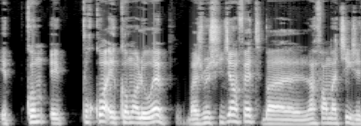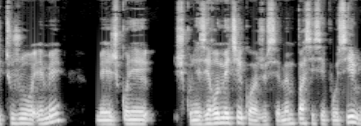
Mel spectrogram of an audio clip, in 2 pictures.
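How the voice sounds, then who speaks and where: On a very clean recording with a silent background, the voice has a dark, mellow tone and ordinary pitch variation. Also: man, medium pitch for a man, fairly slow pace. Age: 30s. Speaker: web developer. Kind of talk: casual interview.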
